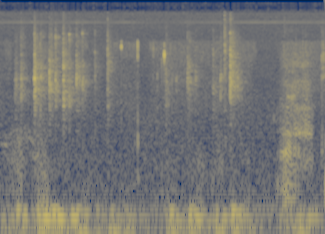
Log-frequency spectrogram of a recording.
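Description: Computer keyboard typing in clustered bursts of quick key taps, close and fairly loud, with a steady low hum underneath and no talk during the clicks.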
